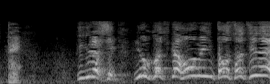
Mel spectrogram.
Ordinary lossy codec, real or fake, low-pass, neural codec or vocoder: none; real; none; none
